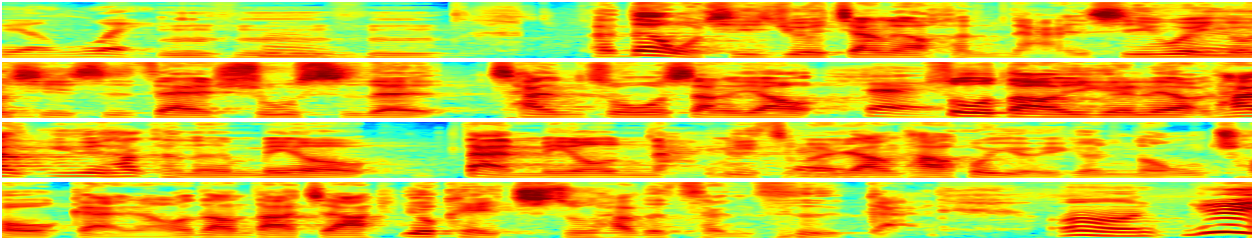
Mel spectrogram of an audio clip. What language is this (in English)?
Chinese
